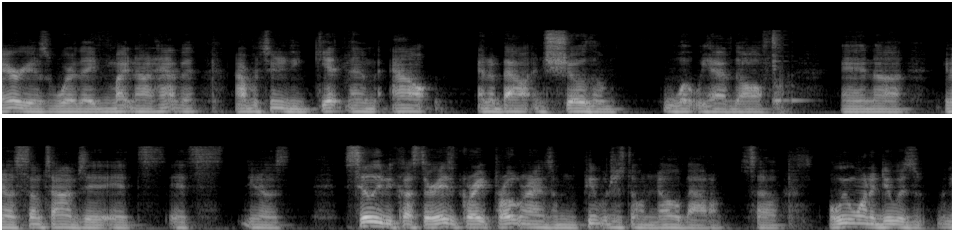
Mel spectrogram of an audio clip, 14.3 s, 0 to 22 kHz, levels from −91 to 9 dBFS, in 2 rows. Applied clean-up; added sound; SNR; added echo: neural separator model SepFormer DNS4.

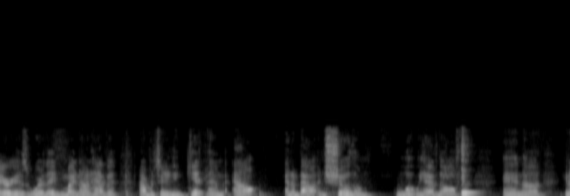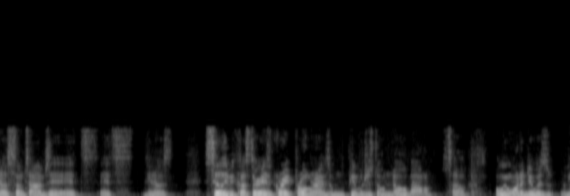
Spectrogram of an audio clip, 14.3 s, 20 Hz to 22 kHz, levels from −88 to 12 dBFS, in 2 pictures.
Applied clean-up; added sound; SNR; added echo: none; Cowbell; 3 dB; reverberation time 0.3 s.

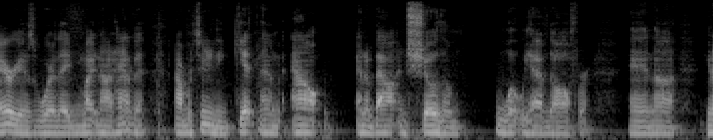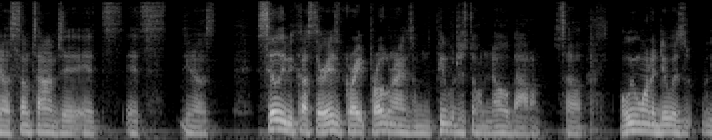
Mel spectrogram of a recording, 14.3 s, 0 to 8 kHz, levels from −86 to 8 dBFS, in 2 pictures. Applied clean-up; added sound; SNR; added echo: none; none; none; none.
